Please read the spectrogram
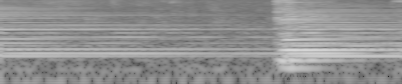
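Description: Acoustic guitar capoed at the third fret: a strummed chord rings and slowly fades, then a second strum about one and a half seconds in rings on.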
